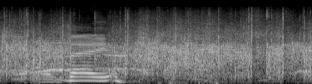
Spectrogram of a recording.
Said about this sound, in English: Oh, can we just give a big round of applause to the tech team?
